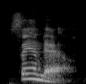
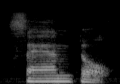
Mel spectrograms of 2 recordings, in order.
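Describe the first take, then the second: First: The second vowel is a full vowel. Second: The second vowel is a weak schwa. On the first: The speaker calls it wrong. "If I read it with the way it looks" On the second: The speaker calls it right. "the second vowel is a schwa"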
